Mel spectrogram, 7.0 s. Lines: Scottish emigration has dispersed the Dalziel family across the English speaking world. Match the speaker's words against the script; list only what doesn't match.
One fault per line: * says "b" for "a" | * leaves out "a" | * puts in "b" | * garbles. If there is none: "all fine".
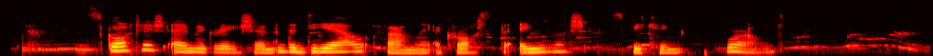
* leaves out "has dispersed"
